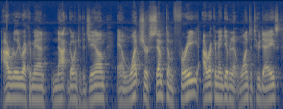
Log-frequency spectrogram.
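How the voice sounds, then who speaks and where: A man's voice: on the low side, steady tone, fairly quick, a bit bright. A young man giving casual fitness advice to camera in a plainspoken, earnest way from his home gym. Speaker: fitness vlogger.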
